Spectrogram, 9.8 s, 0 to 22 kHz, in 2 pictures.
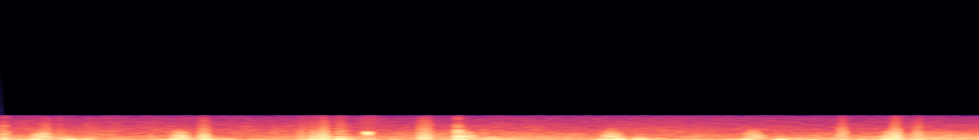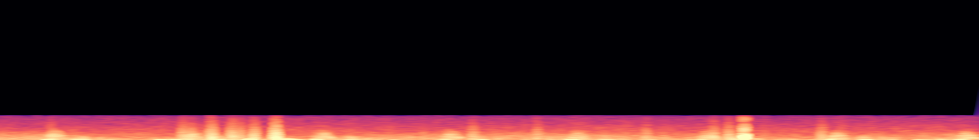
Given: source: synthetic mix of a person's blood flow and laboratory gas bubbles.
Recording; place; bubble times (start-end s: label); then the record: Doppler ultrasound of blood flow; subclavian vein
1.67-1.74 s: bubbles
1.79-1.88 s: bubbles
From the record:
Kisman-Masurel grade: 112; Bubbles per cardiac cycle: 1 to 2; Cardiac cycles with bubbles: 1 to 10%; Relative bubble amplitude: moderate (0.250 to 0.450); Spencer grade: 1 (occasional bubble signal discernible with the cardiac motion signal, with majority of cardiac periods free of bubbles); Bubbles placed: anywhere in the cardiac cycle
